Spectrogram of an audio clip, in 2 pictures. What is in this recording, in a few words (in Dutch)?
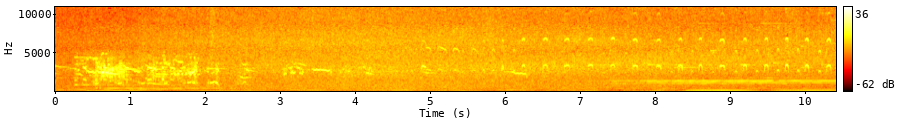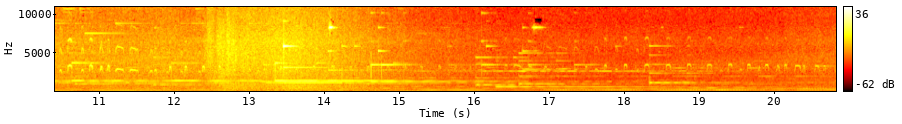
Aan zee Rustig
